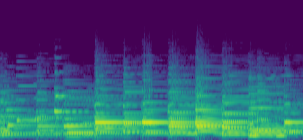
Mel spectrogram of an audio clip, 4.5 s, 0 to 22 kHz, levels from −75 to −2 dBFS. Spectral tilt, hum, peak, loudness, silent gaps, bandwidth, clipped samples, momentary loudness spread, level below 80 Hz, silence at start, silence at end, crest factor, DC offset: -9.5 dB/octave; none; -2 dBFS; -15 LUFS; none; 5.4 kHz; under 0.1%; 7 LU; -54 dBFS; 0 s; 0 s; 12 dB; under 0.1%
